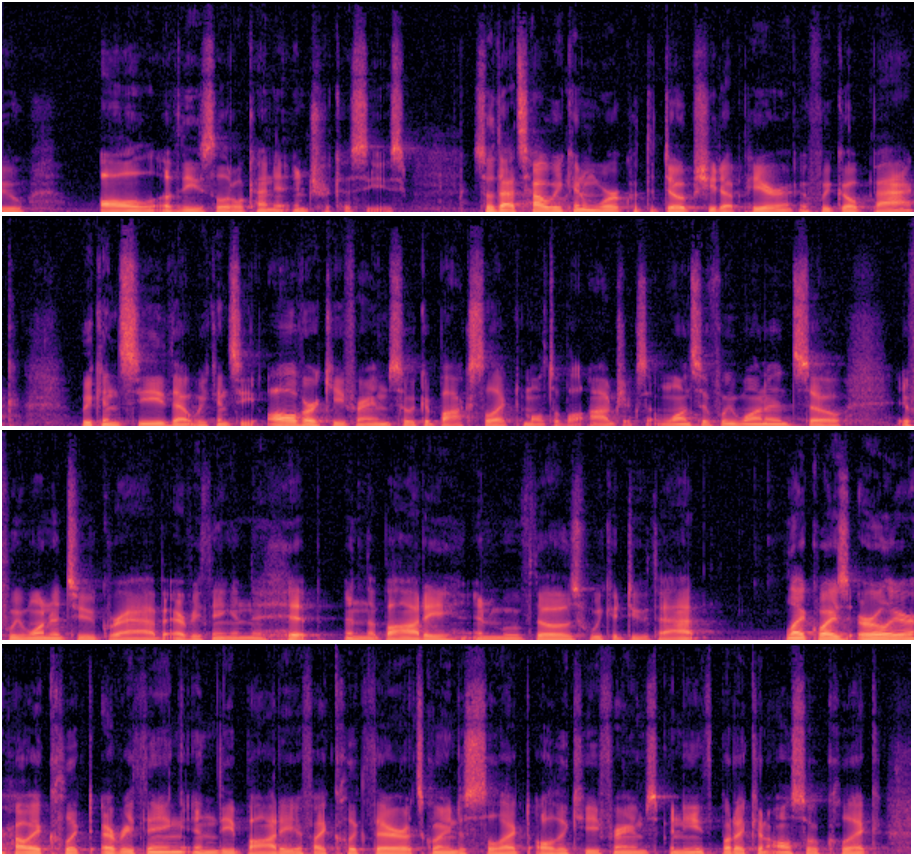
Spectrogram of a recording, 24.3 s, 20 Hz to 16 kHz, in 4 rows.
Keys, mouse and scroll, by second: 1.7 click, 5.3 click, 7.2-10.8 drag, 13.8-16.4 drag, 16.4 ctrl+z, 17.2 click, 19.3 click, 20.9 click, 22.4 click.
